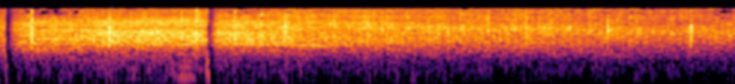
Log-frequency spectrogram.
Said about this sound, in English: Thank you, those who are clapping.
